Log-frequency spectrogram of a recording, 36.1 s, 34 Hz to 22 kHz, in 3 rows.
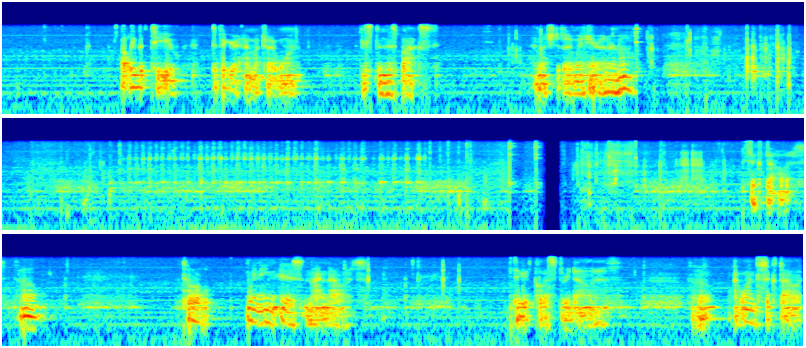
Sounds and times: Speech: 1.8s - 4.6s, 5.4s - 6.6s, 8.0s - 9.7s, 23.2s - 24.8s, 26.8s - 29.6s, 31.7s - 33.4s, 34.4s - 36.0s.

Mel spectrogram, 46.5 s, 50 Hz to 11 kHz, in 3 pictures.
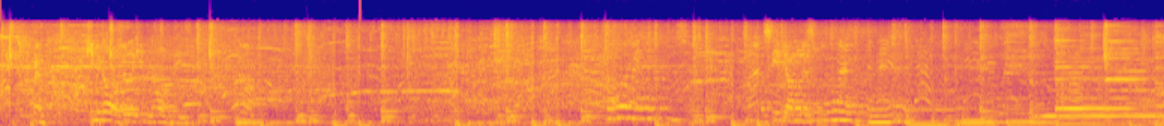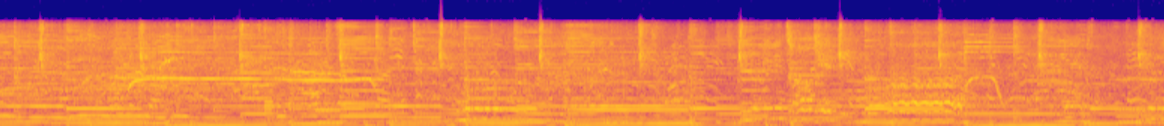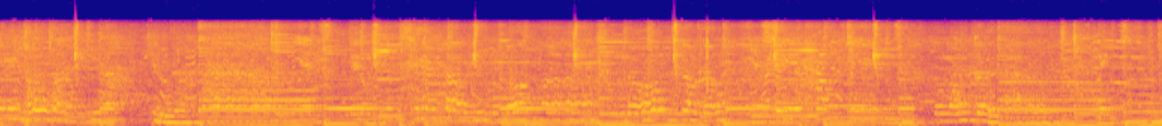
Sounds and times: Music: 0.0s - 46.5s.

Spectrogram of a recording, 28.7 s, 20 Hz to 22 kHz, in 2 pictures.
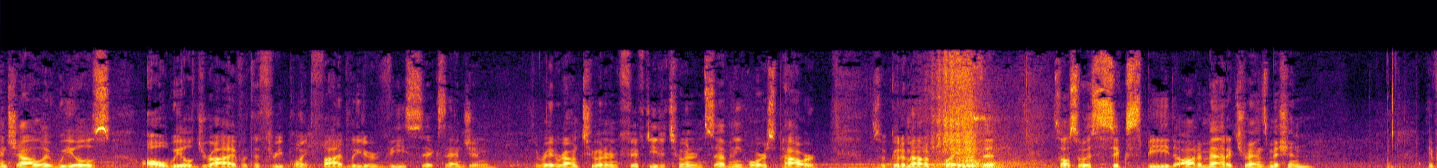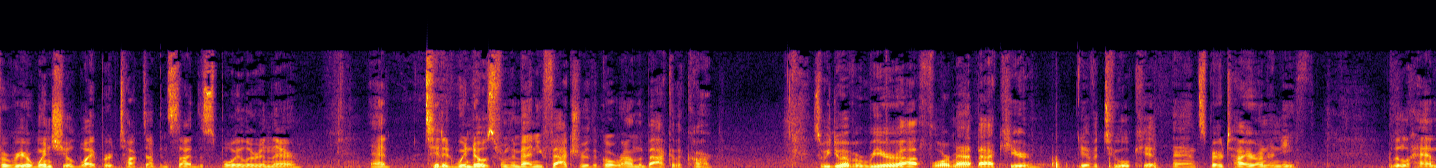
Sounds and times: Speech: 0.0s - 8.2s, 8.8s - 13.2s, 14.3s - 17.4s, 18.0s - 21.5s, 22.5s - 27.4s, 28.3s - 28.7s.

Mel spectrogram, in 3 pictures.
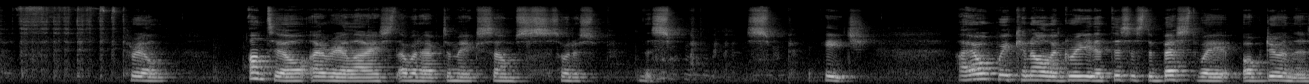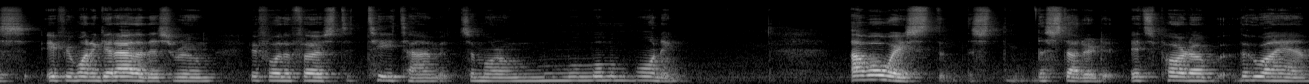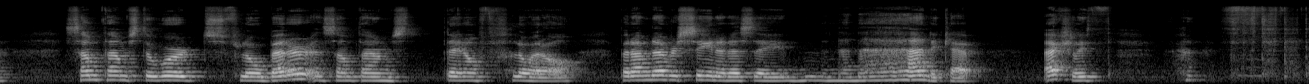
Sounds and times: Narration, monologue: 0.0s - 39.2s
Female speech, woman speaking: 1.2s - 1.7s, 2.5s - 8.7s, 9.6s - 20.0s, 21.6s - 26.3s, 26.9s - 36.0s, 36.6s - 37.3s.

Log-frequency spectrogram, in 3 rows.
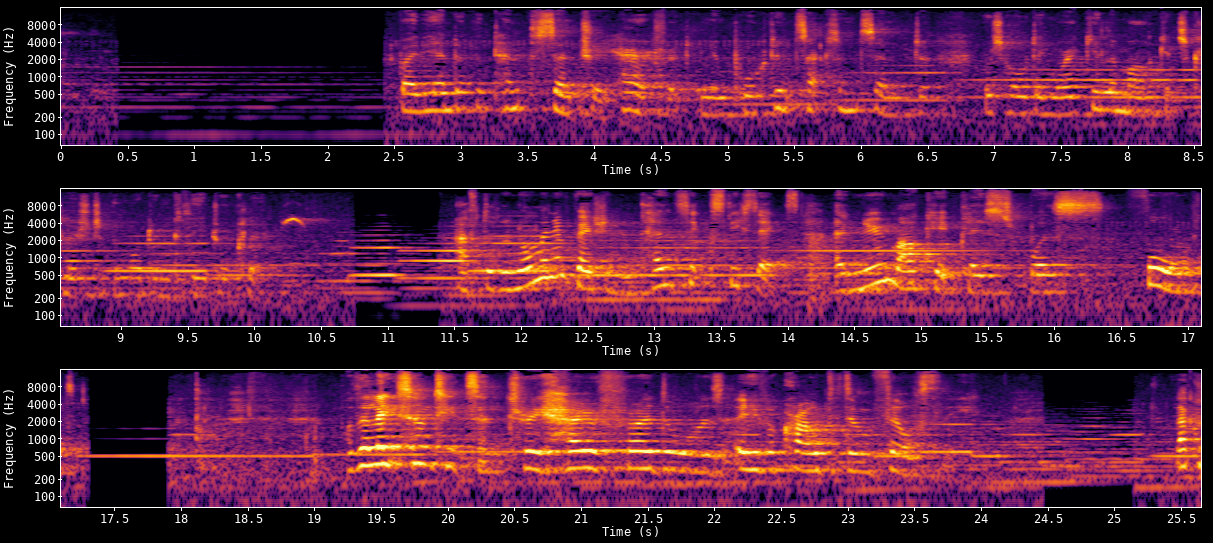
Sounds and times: Music: 0.0s - 25.6s
Speech: 2.5s - 10.3s, 11.5s - 17.3s, 19.2s - 24.0s.

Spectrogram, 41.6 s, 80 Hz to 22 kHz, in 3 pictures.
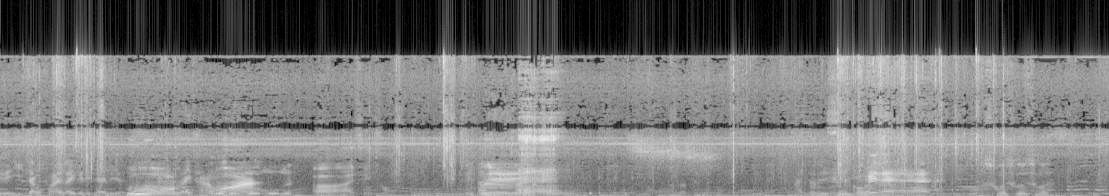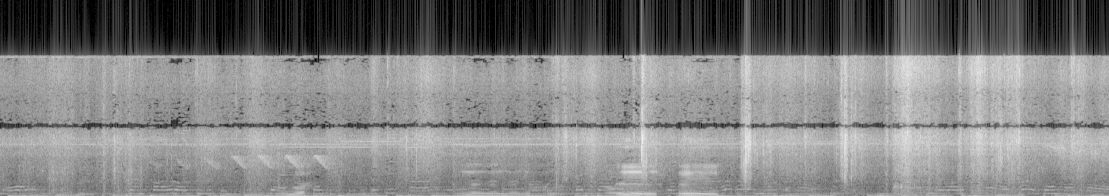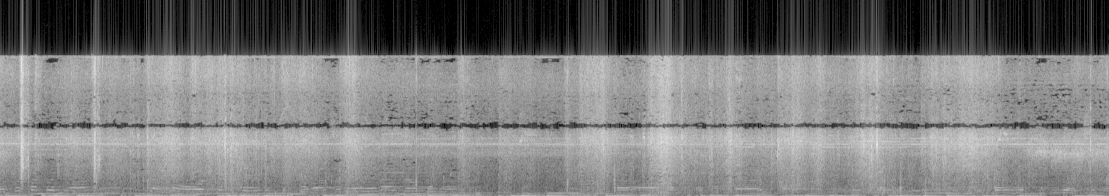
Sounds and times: Music: 0.0s - 41.5s.

